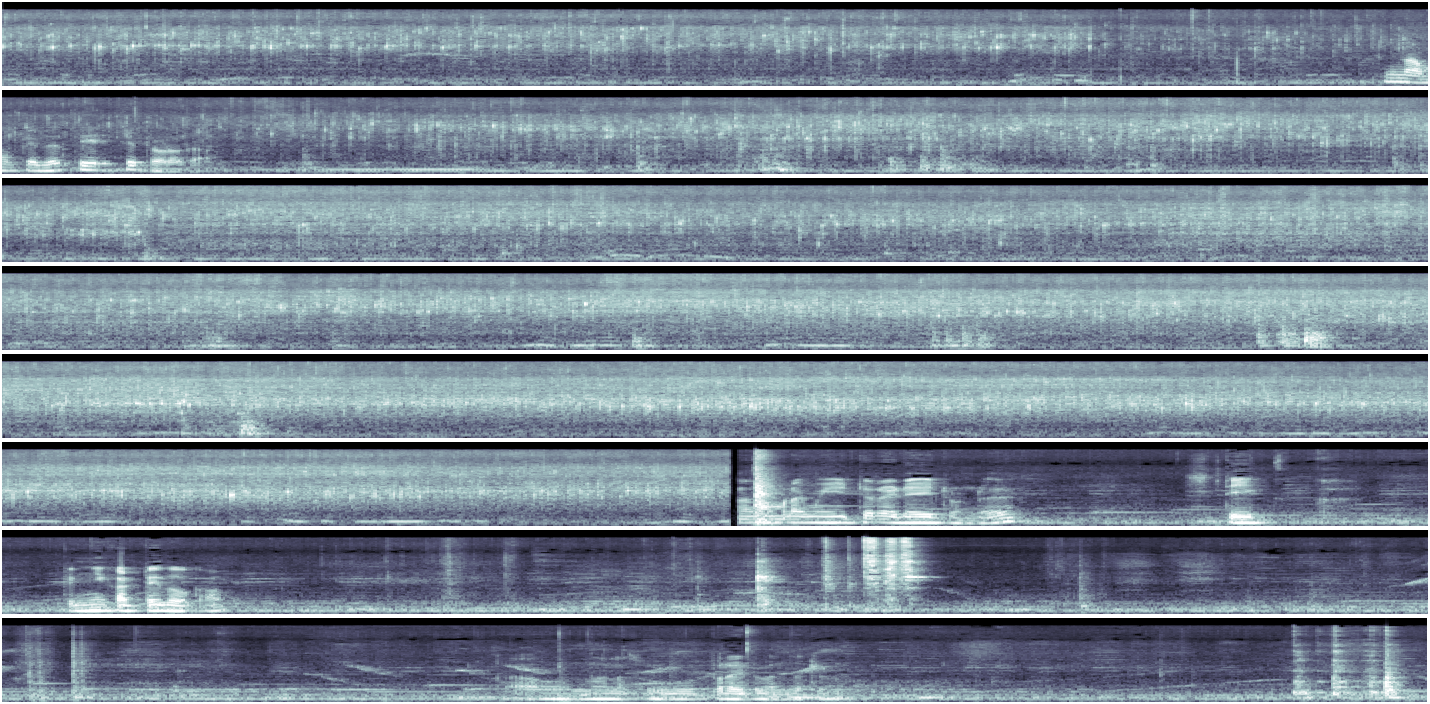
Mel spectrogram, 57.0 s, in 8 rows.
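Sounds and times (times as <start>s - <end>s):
fish frying in oil: 0.0s - 39.4s.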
